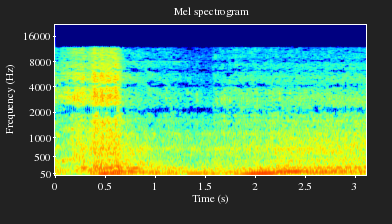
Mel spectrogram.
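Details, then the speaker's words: Car revived after a year, just started cold after dwell set from 40 to 30 and carb work: uneven running with surging bursts and irregular exhaust beat; choke suspected. "Oh, that's the choke. I gotta look at the choke."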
